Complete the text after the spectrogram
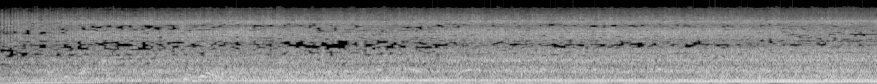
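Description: A tractor engine revs up and strains as the tractor pulls.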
